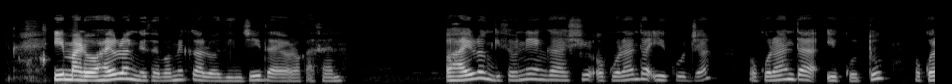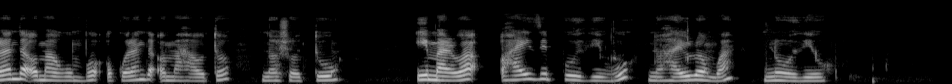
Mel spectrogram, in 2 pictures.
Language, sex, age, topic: Oshiwambo, female, 18-24, finance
